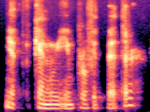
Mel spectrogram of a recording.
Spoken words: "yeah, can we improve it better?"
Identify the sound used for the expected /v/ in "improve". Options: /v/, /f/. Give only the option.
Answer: /f/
